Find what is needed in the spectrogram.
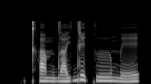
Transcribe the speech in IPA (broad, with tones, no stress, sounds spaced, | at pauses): kʰ a˩ m d a˩˧ j d e˥˨ k ɯː˧ m e˩˧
